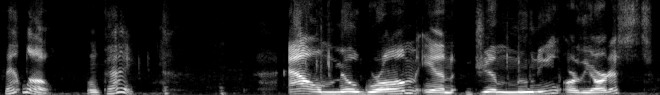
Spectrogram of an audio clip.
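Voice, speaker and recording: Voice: mid-range voice, lively intonation, takes it slowly, bright, forceful tone, rough recording. A co-host presenting a live comic book reading in a showy, theatrical announcer style with sudden emphatic bursts. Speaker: co-host and reader of a comic book puppet show.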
